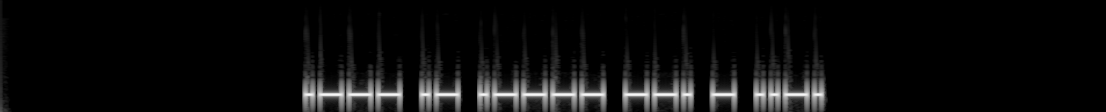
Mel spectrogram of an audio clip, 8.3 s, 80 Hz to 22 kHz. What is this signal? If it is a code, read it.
Morse code, heard as a keyed tone, about 22 wpm, 700 Hz. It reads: JA1GTF
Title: DXCC-100 Call Signs - 6 Characters - 22wpm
